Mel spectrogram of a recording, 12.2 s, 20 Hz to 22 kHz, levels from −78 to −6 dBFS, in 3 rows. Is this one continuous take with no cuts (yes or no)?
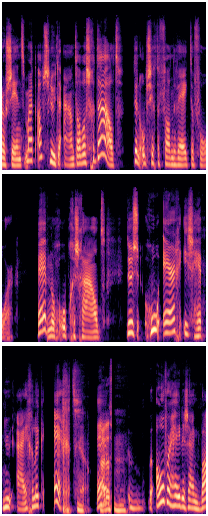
no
